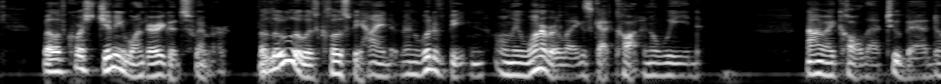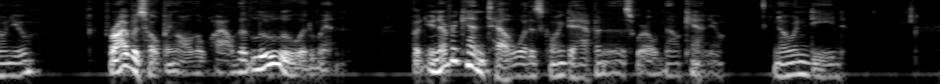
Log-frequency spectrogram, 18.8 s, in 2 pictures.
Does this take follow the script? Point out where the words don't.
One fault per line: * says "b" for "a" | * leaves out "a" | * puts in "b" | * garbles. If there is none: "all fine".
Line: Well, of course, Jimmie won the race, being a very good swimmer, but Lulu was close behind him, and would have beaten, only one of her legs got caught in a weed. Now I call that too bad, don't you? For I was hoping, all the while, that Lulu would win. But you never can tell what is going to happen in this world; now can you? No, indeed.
* leaves out "the race being"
